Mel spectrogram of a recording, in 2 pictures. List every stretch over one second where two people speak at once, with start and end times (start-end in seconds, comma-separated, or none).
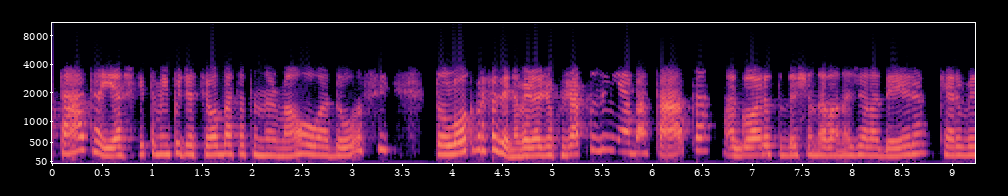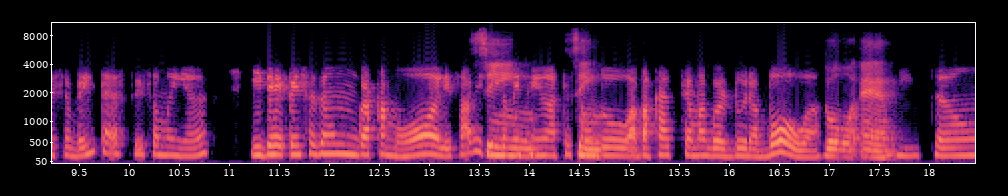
13.4-14.8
